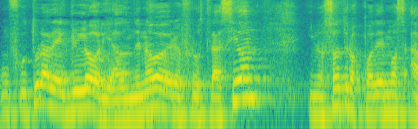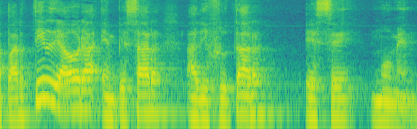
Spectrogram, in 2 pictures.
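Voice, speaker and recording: Someone with a Rioplatense accent talks at a fairly slow pace with ordinary pitch variation, and room echo is audible. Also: man, fairly high pitch for a man. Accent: Argentine Rioplatense Spanish. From Argentina. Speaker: pastor. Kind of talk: sermon; church announcements. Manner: animated.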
